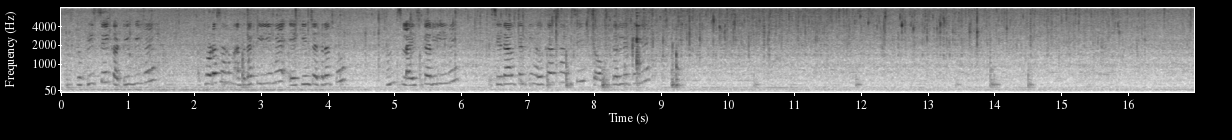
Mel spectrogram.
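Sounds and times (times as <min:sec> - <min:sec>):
garlic sizzling in hot oil: 0:00.0 - 0:17.0
wooden spatula scraping and knocking: 0:07.2 - 0:09.5, 0:13.4 - 0:14.7.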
